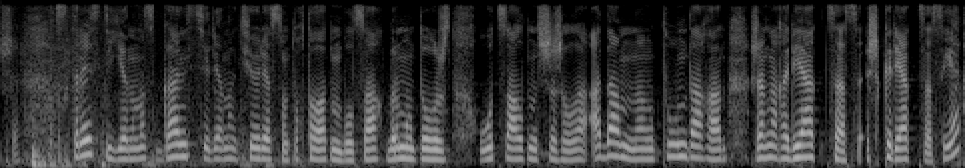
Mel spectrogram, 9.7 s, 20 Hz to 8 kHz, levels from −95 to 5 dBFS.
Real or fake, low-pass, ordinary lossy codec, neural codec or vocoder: real; 7.2 kHz; none; none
